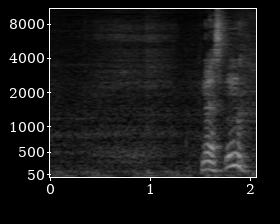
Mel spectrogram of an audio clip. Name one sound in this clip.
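A man speaks into a close microphone with surprise.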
